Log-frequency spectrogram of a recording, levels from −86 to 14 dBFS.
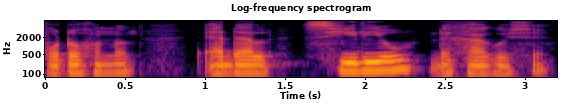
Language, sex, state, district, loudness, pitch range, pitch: Assamese, male, Assam, Kamrup Metropolitan, -18 LUFS, 105-130 Hz, 110 Hz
